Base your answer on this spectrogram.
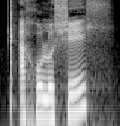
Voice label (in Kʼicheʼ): k'ajoloxel, Quiché; hijo (de hombre); child (of father)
